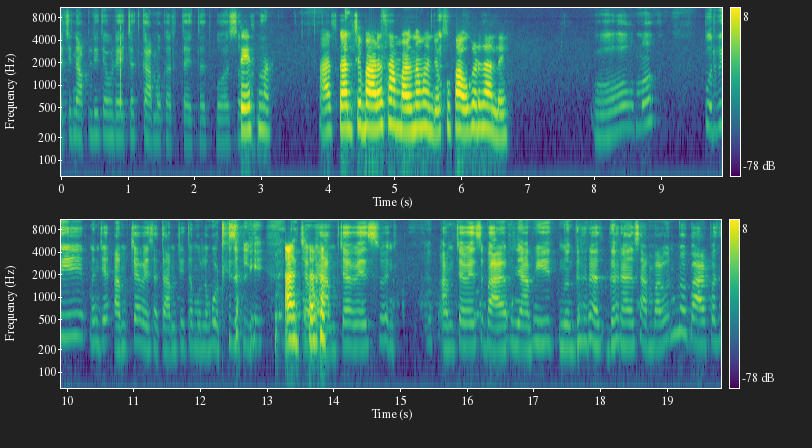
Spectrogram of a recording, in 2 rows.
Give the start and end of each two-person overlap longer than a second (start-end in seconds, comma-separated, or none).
none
